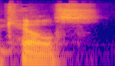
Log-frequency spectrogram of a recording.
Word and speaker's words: Kelce: This like years ago like it's kind of like what Travis Kelce was like that's actually Kels.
